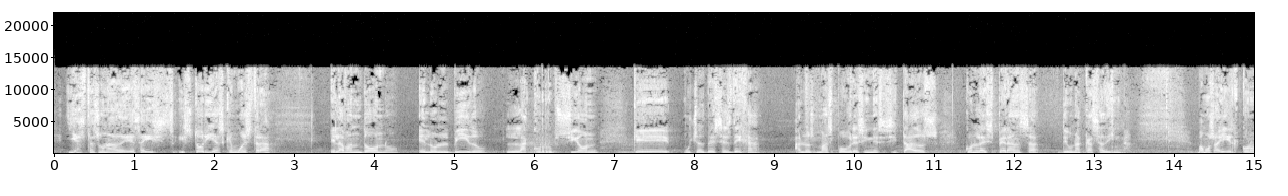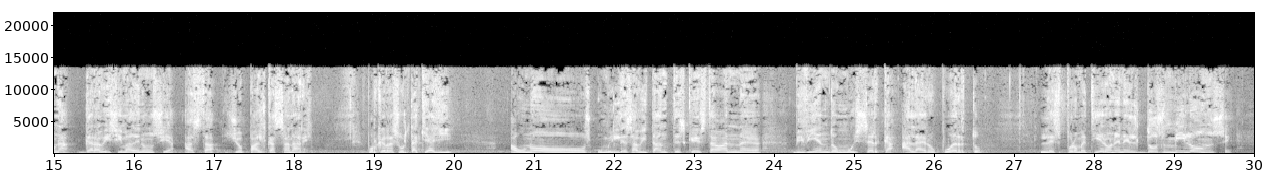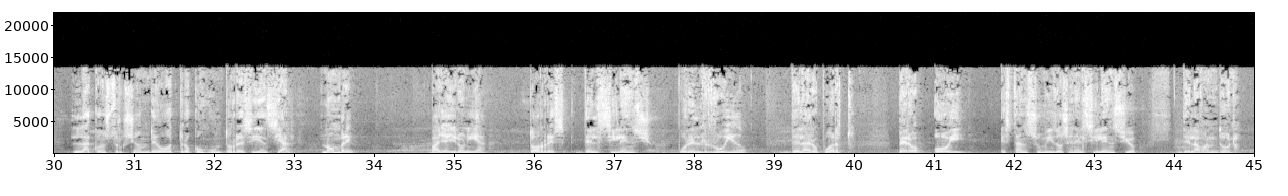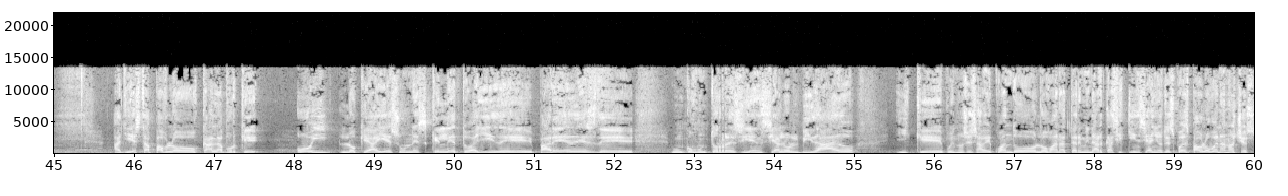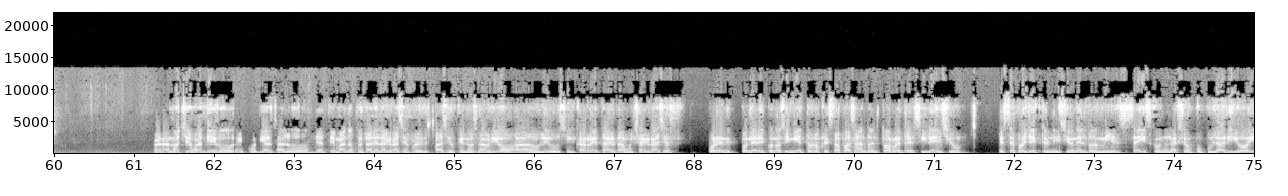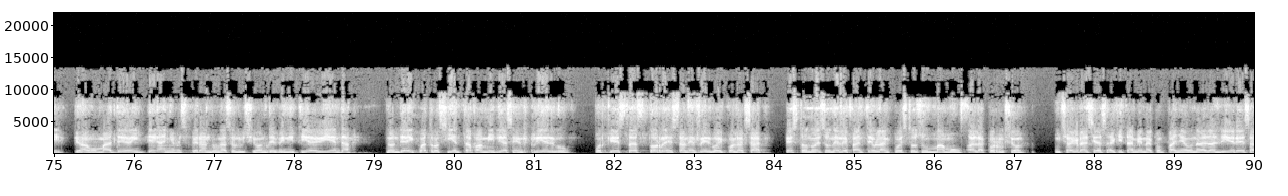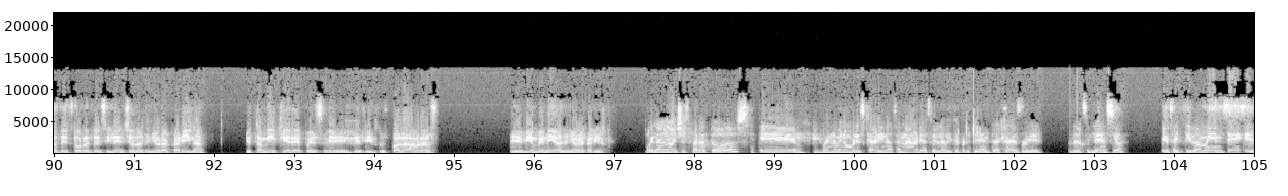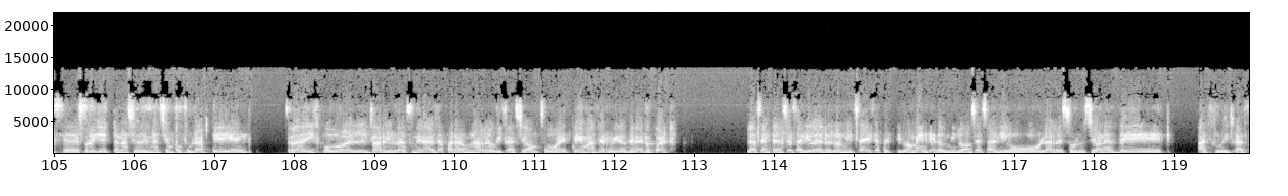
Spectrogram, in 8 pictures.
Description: En W Sin Carreta hablamos con Marco Tulio Ruiz, el alcalde de Yopal, quien respondió sobre esta denuncia, que seguirá en desarrollo para la verificación de su cumplimiento.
